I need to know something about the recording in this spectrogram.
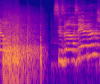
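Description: A short, loud burst of hissing, crackling noise as the title letters break apart, ending in a click about a second in; then a woman starts speaking.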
